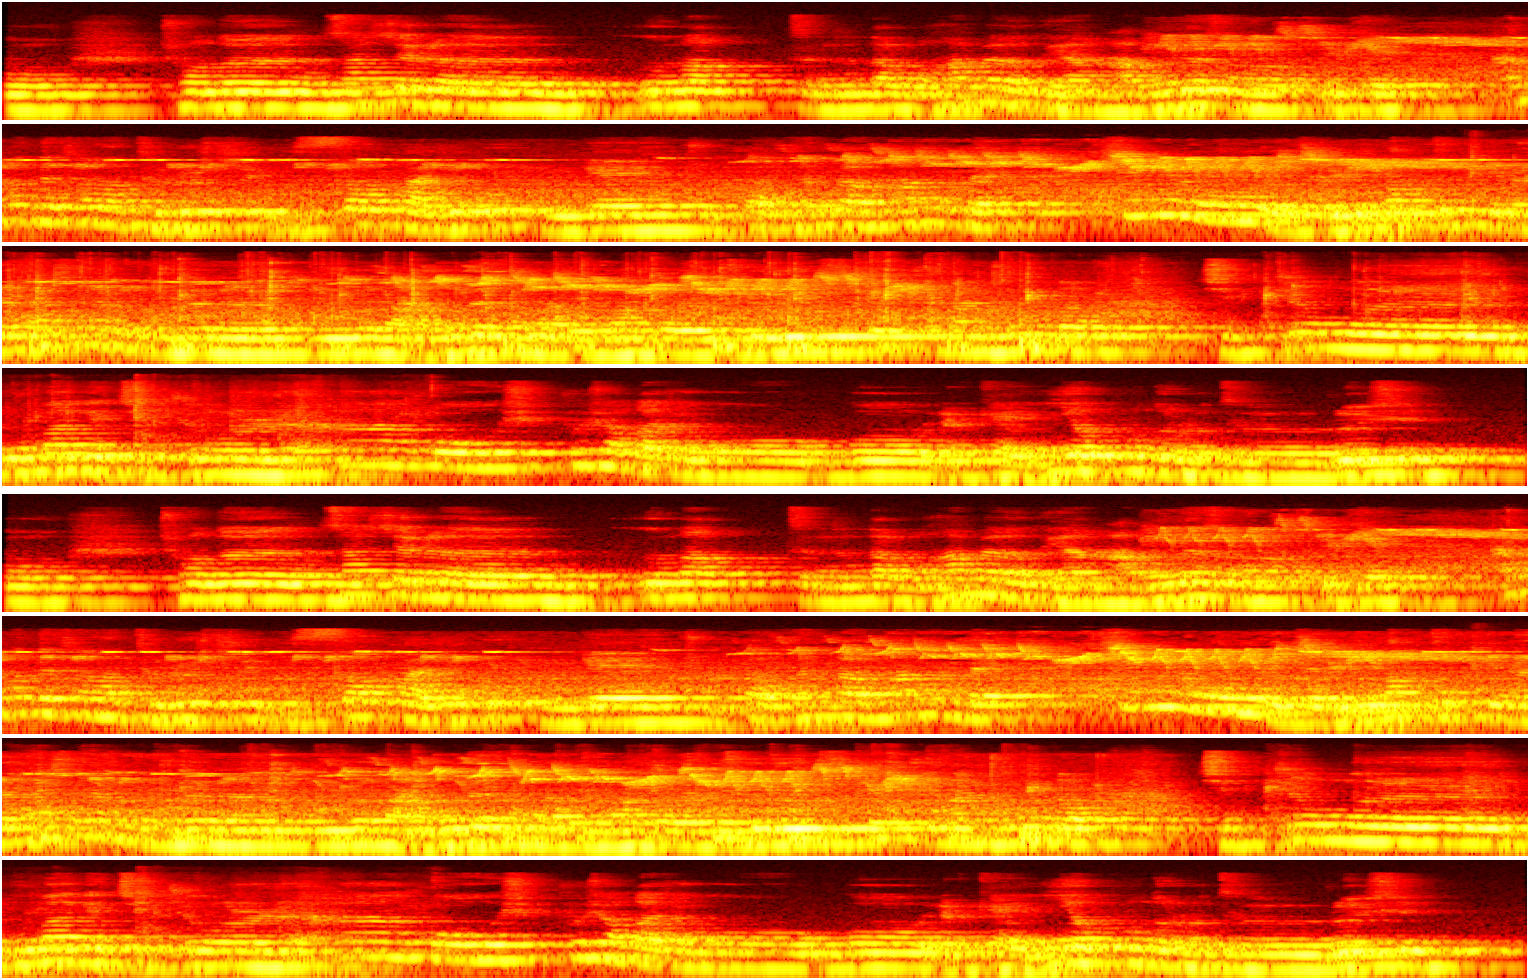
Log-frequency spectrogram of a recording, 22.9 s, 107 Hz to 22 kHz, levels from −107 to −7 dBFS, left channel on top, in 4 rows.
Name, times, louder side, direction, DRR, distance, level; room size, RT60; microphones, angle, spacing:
voice 1, 0.0-22.5, equal, 50° right, -8 dB, 0.9 m, -28 dB
sound 1, 4.3-15.8, right 2 dB, 90° right, 0.7 m, -35 dB
sound 2, 11.2-18.8, left 1 dB, 60° left, 0.5 m, -38 dB
2.8 x 2.7 x 2.2 m, 1.2 s
head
